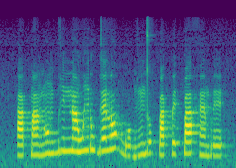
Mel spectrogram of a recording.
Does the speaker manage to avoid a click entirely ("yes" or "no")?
yes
